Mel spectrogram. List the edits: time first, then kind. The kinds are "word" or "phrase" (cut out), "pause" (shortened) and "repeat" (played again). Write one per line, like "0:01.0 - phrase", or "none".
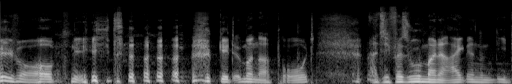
0:02.2 - word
